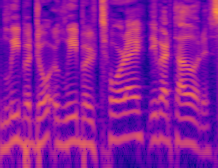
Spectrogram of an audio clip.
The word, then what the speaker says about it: Libertadores: Libertadores.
